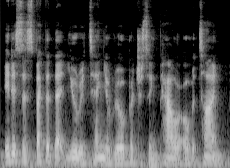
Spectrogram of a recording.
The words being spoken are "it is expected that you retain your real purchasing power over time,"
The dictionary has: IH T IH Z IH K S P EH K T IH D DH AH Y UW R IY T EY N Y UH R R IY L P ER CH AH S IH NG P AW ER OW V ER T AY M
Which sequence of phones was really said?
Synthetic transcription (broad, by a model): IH T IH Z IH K S P EH K T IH D DH AH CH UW R IY T EY N Y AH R R IY L P ER CH AH S IH NG P AW ER OW V ER T AY M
